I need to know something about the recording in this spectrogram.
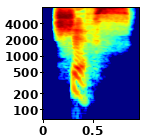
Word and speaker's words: shifts: Did you hear a T sound? Shifts. Nope, there is no T sound in the word shifts, although the letter T is in the spelling.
